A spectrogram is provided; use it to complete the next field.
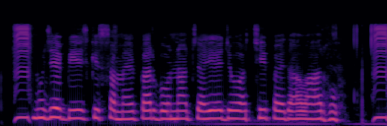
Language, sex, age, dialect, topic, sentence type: Hindi, female, 36-40, Garhwali, agriculture, question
